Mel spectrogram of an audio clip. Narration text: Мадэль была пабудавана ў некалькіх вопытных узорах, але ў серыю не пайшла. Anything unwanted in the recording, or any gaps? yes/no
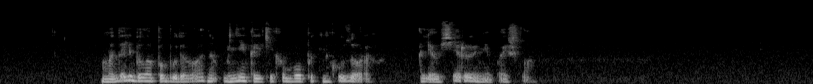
no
